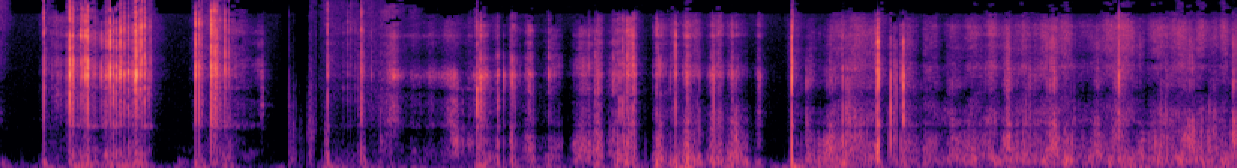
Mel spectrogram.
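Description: Long nails lightly scratch and tap a round, flat, engraved wooden coaster. Short bursts of dry, raspy scratching alternate with quick taps at first, then give way to a steadier, continuous scratching with a few sharper taps. Each sound stops almost at once with no ring.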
